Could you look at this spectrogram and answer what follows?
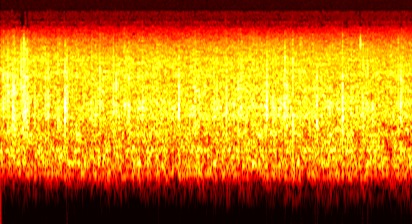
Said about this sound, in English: Thank you for the rain.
